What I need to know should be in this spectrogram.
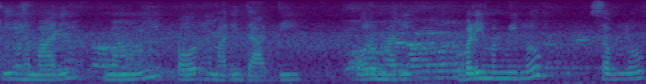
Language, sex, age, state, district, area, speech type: Hindi, female, 45-60, Uttar Pradesh, Lucknow, rural, spontaneous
